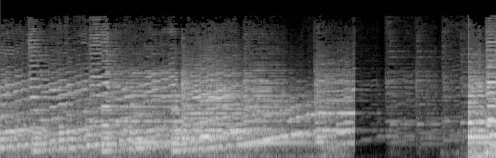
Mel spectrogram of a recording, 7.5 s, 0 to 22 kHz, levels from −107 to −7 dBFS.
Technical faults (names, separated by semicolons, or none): one channel inverted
